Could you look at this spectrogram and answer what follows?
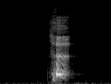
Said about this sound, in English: Oh, no. I have hiccups.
